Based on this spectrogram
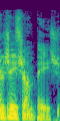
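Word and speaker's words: Regé-Jean Page: It's not a G. It's Roger. – Yeah. Yeah. – Roger Jean Page.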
